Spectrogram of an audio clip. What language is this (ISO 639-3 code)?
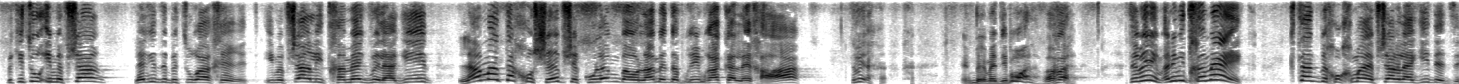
heb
